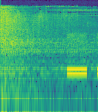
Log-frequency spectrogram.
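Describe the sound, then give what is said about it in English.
A loud, steady telephone ringing tone heard on an outgoing call placed by a radio presenter to a contest entrant: one burst lasting under half a second, then a short pause before the next begins, with a low murmur beforehand. “One ring.”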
